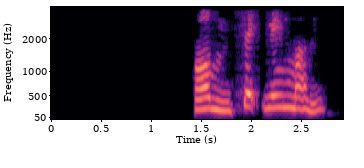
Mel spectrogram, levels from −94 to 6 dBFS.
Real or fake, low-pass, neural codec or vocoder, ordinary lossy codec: real; 3.6 kHz; none; MP3, 24 kbps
